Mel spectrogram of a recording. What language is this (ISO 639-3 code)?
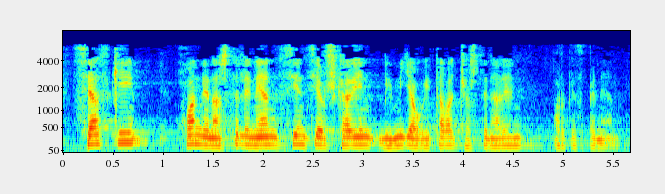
eus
